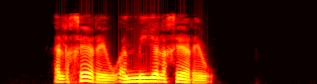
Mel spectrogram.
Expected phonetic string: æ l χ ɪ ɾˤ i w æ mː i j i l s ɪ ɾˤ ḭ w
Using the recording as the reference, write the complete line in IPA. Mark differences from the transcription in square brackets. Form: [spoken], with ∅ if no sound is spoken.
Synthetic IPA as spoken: æ l χ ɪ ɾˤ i w æ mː i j [æ] l [χ] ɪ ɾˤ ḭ w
